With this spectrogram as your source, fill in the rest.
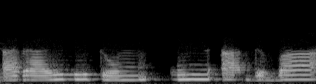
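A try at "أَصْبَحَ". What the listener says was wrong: আমি ওইটাও বলছি আসবাহা আলিফ সাদ আসবাহা দাদ না ওইটা আদ না একটা সাদ আসবাহা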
